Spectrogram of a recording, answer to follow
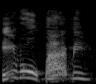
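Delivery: high-pitched impression of a snake handler; comic high voice for a reckless handler; mock snake handler. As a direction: squeak it out as a cocky snake charmer.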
